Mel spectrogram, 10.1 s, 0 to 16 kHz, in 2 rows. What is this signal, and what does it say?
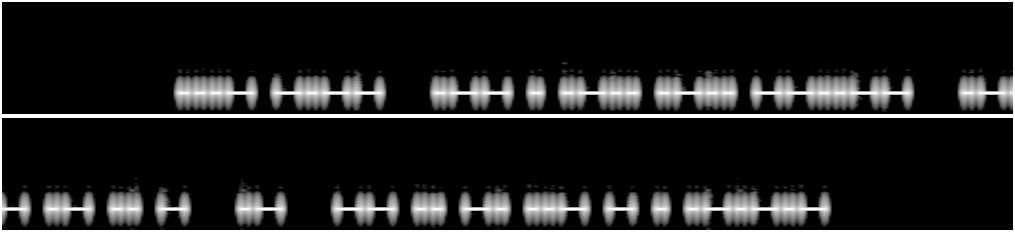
Morse code, heard as a keyed tone, about 30 wpm, 700 Hz. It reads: VY WELL, WAIT A MINUTE.
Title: Sentences from Top 500 Words and Abbreviations 30wpm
